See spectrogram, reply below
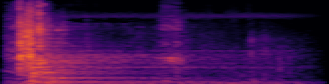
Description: Clay Pidgeon Launcher Manual Firing, Gun Club sounds; Miscellaneous Sports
